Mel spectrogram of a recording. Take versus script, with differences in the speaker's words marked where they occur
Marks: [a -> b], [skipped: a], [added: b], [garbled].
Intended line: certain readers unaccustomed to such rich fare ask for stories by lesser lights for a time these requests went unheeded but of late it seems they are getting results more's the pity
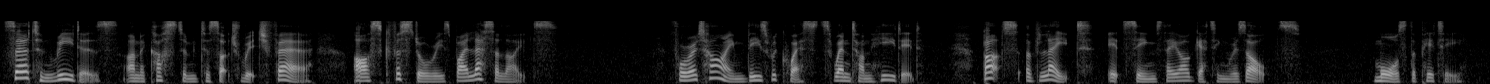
certain readers unaccustomed to such rich fare ask for stories by lesser lights for a time these requests went unheeded but of late it seems they are getting results more's the pity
